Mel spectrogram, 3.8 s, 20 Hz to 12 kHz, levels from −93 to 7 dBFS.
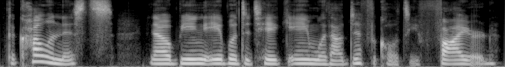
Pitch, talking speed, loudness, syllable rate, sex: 210 Hz, 175 wpm, -18 LUFS, 5.7 syllables/s, female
